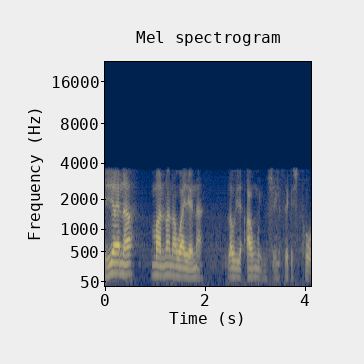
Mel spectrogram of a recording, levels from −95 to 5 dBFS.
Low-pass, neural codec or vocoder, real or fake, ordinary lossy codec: 3.6 kHz; codec, 16 kHz in and 24 kHz out, 0.6 kbps, FocalCodec, streaming, 4096 codes; fake; none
